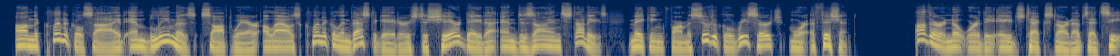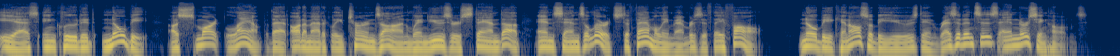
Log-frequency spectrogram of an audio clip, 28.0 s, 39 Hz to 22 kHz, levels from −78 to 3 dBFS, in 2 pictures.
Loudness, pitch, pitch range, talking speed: -18 LUFS, 105 Hz, 95-125 Hz, 125 wpm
